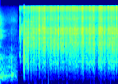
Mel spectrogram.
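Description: Electric welding arc on steel square tube: it strikes suddenly about a third of a second in, then keeps up a steady crackle.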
